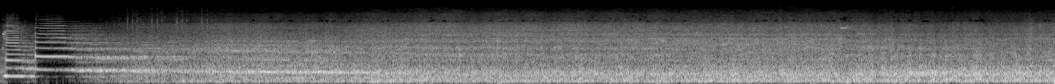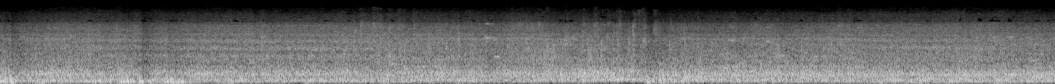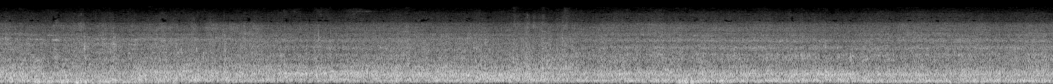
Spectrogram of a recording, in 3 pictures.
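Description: A locomotive sounds its horn for about three seconds as it passes, the pitch falling slightly, then a long freight train of double-deck car-carrier wagons rolls by with steady rumbling and wheel clatter.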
